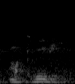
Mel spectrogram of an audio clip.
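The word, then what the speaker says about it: MacRuby: back to Allan Audio Mac Ruby is actually pronounced MC Ruby and hot C hot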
